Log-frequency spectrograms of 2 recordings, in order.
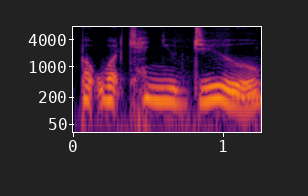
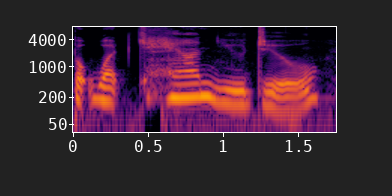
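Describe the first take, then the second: First: It sounds resigned. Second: It sounds encouraging.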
